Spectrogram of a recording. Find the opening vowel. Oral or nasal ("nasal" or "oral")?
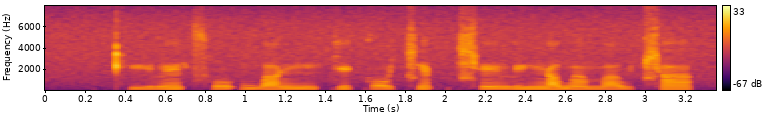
oral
